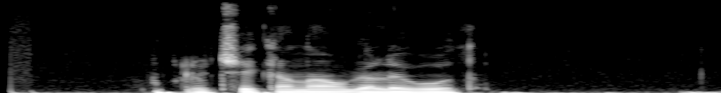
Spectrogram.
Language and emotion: Russian, neutral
